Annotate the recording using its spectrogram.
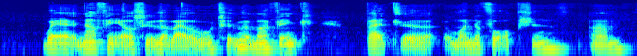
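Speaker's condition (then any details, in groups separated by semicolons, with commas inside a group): Spastic quadriplegic cerebral palsy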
